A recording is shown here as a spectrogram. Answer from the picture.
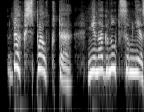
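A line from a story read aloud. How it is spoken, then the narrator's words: Old man's plaintive whimper. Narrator (Russian): Словно попавшаяся в капкан старая лисица, жалобно заскулил старик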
